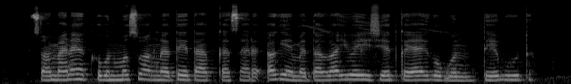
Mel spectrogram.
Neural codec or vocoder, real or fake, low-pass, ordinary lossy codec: vocoder, 44.1 kHz, 128 mel bands every 512 samples, BigVGAN v2; fake; none; none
